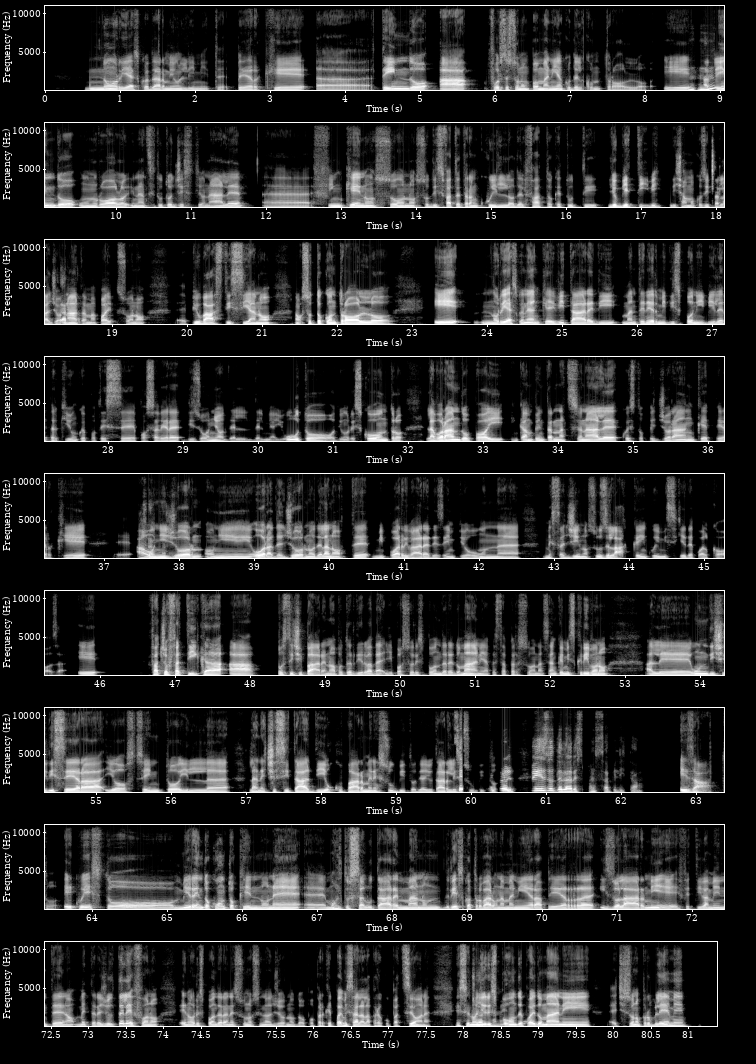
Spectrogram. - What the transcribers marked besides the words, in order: other background noise; "proprio" said as "propio"; laughing while speaking: "molto"
- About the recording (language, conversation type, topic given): Italian, advice, Come posso isolarmi mentalmente quando lavoro da casa?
